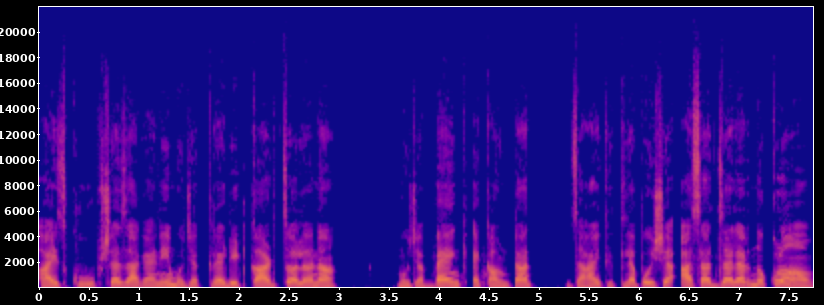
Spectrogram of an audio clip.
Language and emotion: Goan Konkani, sad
